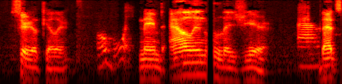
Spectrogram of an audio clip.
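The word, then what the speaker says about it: Allan Legere: Named Alan Leger. That's spelled ALLANLEGERE.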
